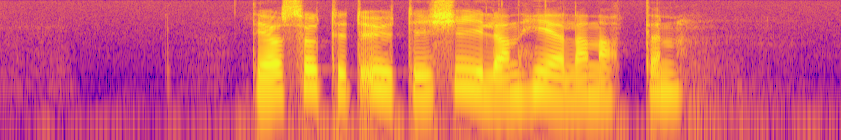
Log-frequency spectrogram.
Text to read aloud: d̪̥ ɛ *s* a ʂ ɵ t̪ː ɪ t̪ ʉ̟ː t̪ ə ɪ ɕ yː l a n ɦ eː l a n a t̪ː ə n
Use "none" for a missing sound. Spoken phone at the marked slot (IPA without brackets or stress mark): h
